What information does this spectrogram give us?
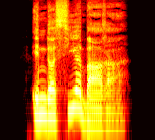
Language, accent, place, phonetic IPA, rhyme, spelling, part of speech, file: German, Germany, Berlin, [ɪndɔˈsiːɐ̯baːʁɐ], -iːɐ̯baːʁɐ, indossierbarer, adjective, De-indossierbarer.ogg
- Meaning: inflection of indossierbar: 1. strong/mixed nominative masculine singular 2. strong genitive/dative feminine singular 3. strong genitive plural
